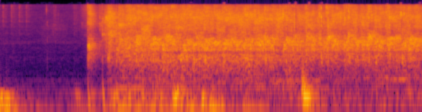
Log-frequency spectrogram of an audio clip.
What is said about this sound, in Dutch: Ja, dat is natuurlijk best een applaus waard op zondagochtend.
